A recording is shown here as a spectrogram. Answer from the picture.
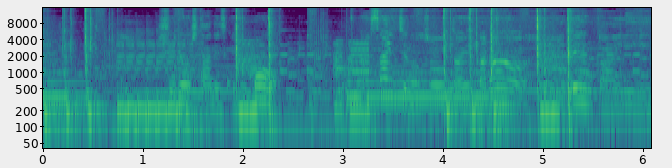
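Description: Funky Juggler pachislot machine being played, with sharp clicks every half second to a second from its lever and reel-stop buttons over music with pitched, bouncing tones.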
